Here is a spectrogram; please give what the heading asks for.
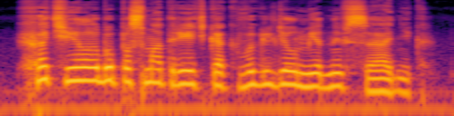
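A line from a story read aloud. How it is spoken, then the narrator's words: Bored sigh. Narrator (Russian): вздохнула Искорка, окончательно потеряв интерес к безумной попутчице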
